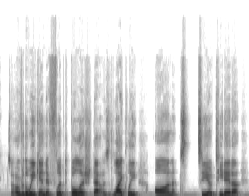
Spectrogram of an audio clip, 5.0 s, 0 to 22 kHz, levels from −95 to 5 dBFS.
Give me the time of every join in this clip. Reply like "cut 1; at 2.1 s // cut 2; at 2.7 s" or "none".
none

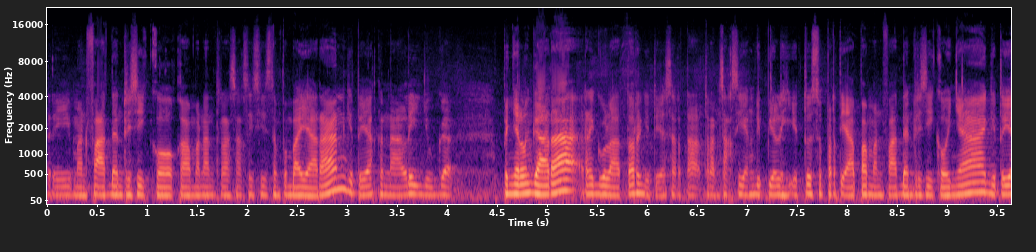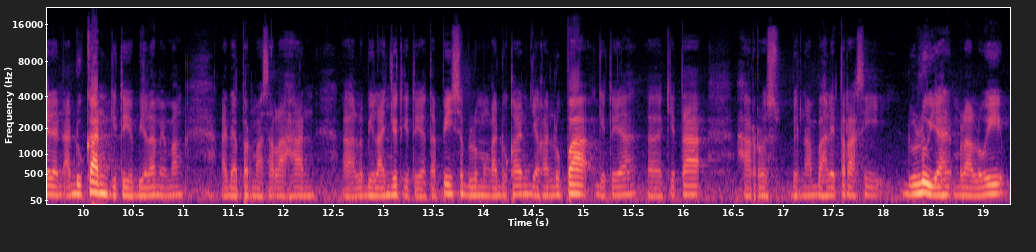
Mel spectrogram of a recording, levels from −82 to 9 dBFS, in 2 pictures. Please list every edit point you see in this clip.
none

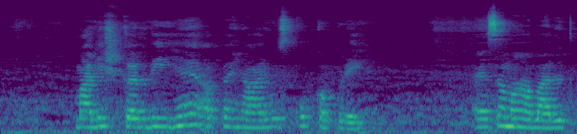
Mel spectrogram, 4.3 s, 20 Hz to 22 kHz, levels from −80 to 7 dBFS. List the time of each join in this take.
none

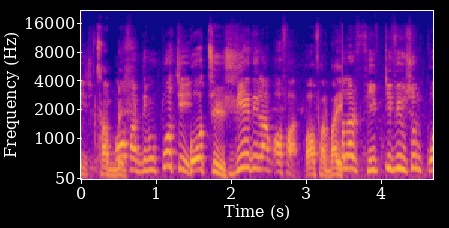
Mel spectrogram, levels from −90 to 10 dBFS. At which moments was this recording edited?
cut 1; at 3.5 s

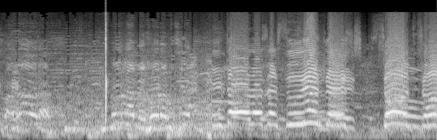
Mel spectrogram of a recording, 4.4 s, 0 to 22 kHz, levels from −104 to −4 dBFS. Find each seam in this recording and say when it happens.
cut 1; at 2.1 s

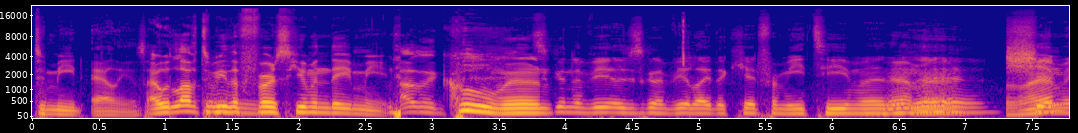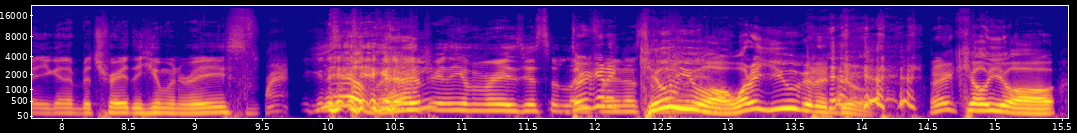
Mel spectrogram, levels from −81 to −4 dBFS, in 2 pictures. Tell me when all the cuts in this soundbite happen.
cut 1; at 2.7 s // cut 2; at 7.3 s

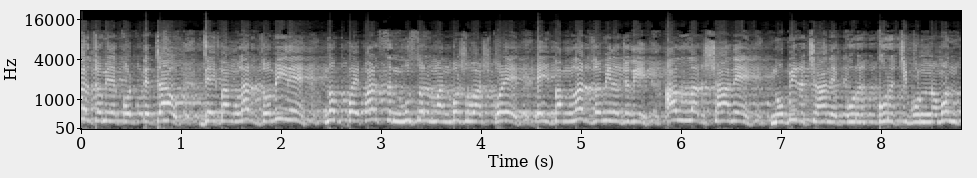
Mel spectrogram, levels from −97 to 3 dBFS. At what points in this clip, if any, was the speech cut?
none

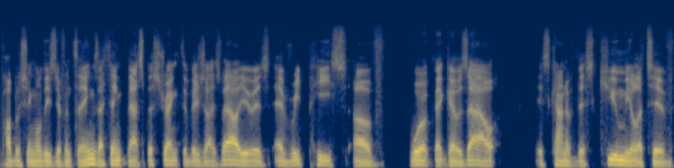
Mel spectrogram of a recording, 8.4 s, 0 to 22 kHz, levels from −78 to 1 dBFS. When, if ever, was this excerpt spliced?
cut 1; at 1.8 s

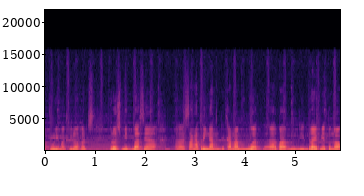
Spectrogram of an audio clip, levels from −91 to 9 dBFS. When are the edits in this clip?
none

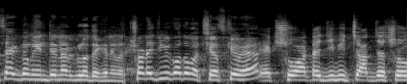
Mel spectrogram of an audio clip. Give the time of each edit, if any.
cut 1; at 1.3 s

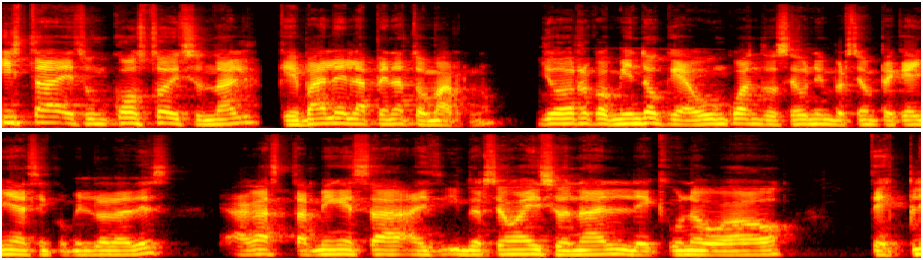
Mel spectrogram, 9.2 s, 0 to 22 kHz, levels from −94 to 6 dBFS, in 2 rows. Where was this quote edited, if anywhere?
cut 1; at 1.3 s // cut 2; at 2.6 s // cut 3; at 5.7 s

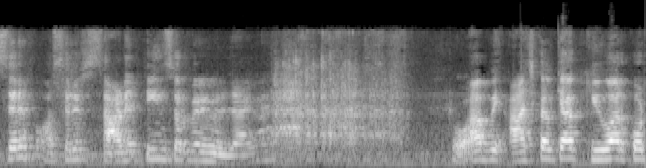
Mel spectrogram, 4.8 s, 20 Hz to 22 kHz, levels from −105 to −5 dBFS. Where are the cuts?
cut 1; at 1.9 s

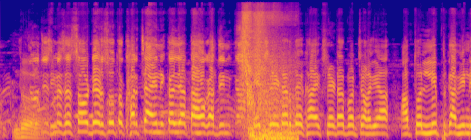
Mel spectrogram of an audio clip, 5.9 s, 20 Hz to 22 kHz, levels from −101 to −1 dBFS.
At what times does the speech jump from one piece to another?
cut 1; at 3.0 s

